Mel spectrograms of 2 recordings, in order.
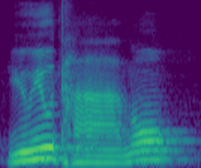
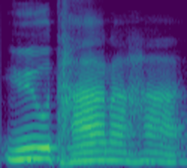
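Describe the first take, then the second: First: The word ends in an 'o' vowel. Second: The word ends in 'a' followed by a breathy 'ha'. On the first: The word is read joined to the following word. "이어 읽을 때는 유유다노 이와 같이 음이 변하고" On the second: The word is read on its own, separated from the next. "끊어 읽으면 유유다나하 이렇게 되지만"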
